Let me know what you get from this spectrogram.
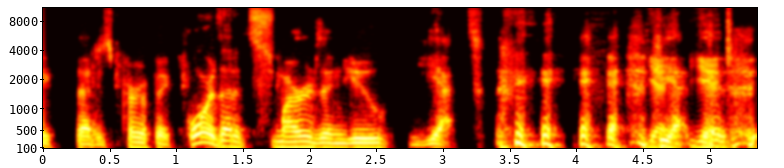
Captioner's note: laughs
